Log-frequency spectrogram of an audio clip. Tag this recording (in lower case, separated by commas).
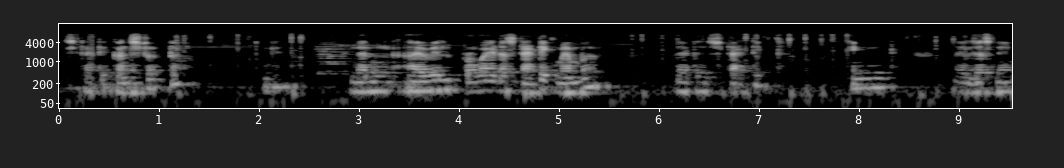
speech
